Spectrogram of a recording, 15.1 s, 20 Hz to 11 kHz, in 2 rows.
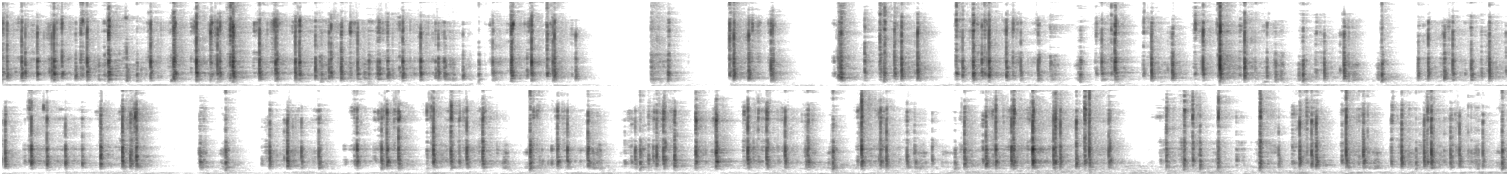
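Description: Both hands type continuously with their fingertips on a Keychron K4 compact mechanical keyboard with Gateron Yellow switches, grey and orange ABS plastic keycaps, and a plastic and metal case, resting on a desk mat. A fast, steady stream of short, bright plastic clacks runs throughout, with brief pauses around the three-to-four-second mark. A faint steady low hum sits underneath.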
